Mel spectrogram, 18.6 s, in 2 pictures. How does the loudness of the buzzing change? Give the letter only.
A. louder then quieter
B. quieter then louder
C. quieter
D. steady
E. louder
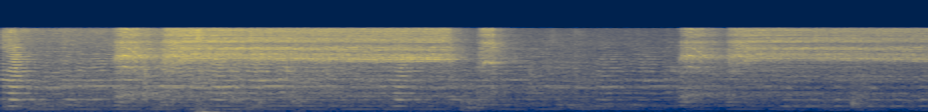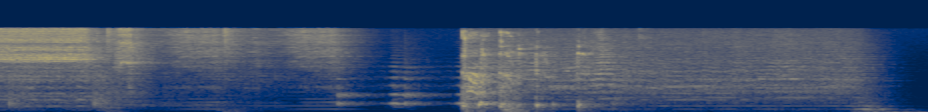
C.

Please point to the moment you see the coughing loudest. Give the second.
14 s.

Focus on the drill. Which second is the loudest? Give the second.
2 s.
